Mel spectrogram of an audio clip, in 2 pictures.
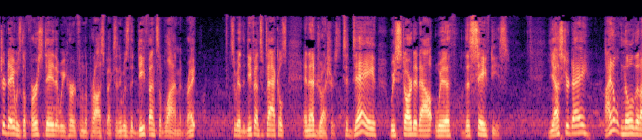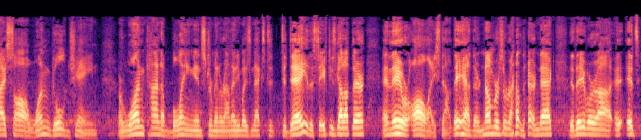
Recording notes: Join the show as well live from the Draft Combine.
